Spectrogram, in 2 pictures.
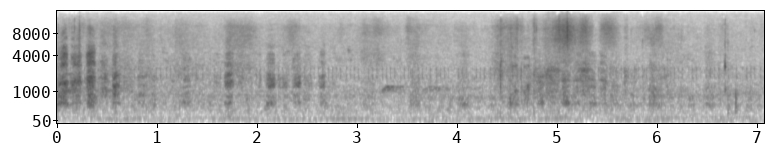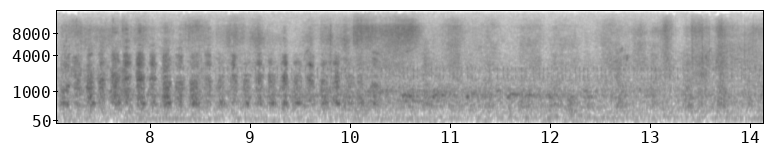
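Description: Moscow Watchdog puppy panting close to the microphone, a quick, even run of breaths that is densest and loudest about halfway through.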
